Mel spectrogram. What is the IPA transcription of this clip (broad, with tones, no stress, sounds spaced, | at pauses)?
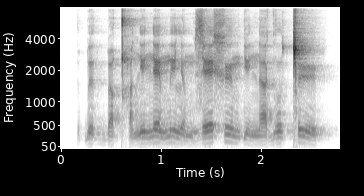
ɓ ə˨˩˦ ɡ͡b ə˩ qʰ ə˩ n ɪ˥˨ n ɛ˥˨ m ɪ˥˨ l ə˩ m z ɛ˧˥ x ø˥˨ m ɗ ɪ˩ n a˩ ɡ o˥˨ ǀ ø˥˨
